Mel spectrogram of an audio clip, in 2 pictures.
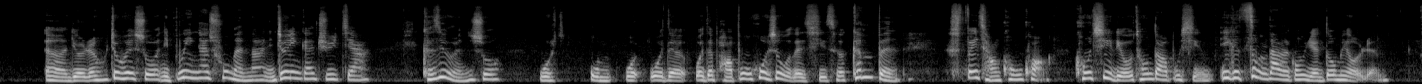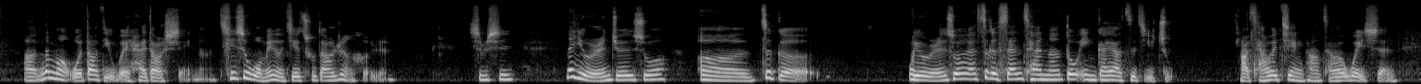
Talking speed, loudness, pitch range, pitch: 270 characters per minute, -19 LUFS, 190-245 Hz, 215 Hz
